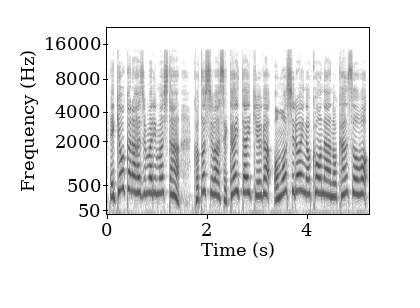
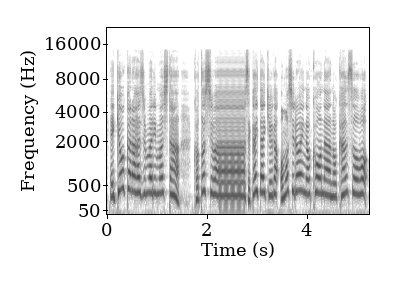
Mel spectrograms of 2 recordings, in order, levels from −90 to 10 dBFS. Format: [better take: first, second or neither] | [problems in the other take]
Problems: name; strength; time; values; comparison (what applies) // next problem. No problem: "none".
first | audio freezing; at 2 s for 0.5 s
